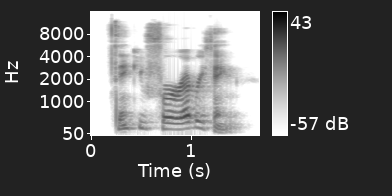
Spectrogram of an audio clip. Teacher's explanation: When I say thank you for, I don't say for, I say fur, because it's not stressed.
